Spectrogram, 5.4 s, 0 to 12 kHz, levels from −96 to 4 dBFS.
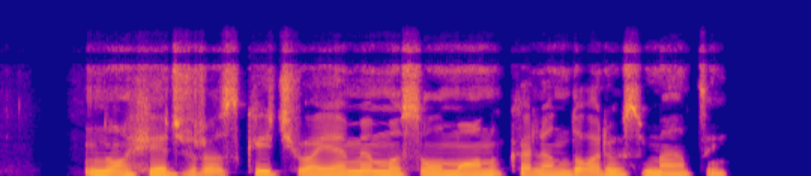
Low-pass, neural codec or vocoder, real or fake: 9.9 kHz; none; real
